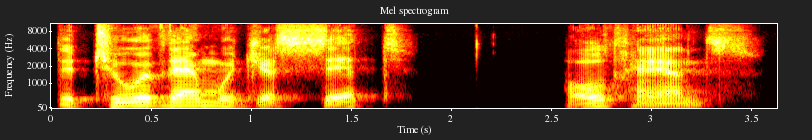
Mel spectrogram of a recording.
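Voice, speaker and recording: A man's voice: lowish voice, animated, darkish tone. A man in his sixties giving an emotional, wry eulogy for his mother at a funeral service. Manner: emotional, wry, measured delivery. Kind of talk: memorial eulogy.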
